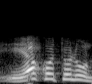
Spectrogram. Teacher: اما القاف لازم تقلقل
